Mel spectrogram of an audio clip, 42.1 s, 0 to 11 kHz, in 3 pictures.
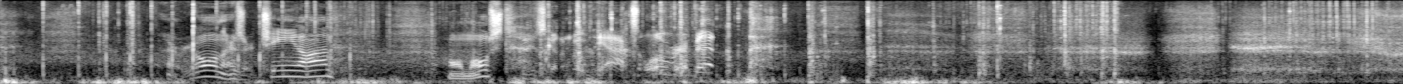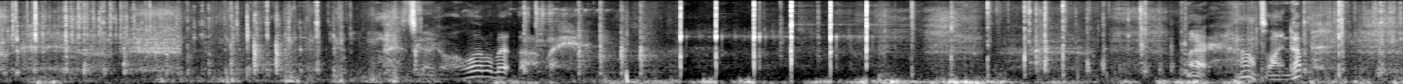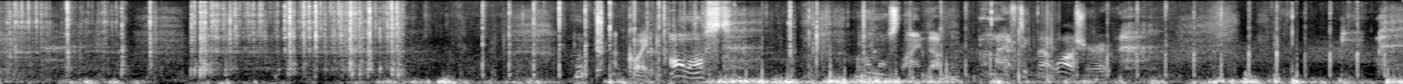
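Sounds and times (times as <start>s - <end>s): metal clicks and knocks: 0.0s - 11.4s, 12.1s - 18.4s, 19.2s - 35.4s, 36.0s - 41.8s
metal parts clinking: 5.2s - 11.3s, 12.2s - 18.4s, 26.6s - 32.3s.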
